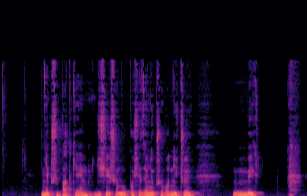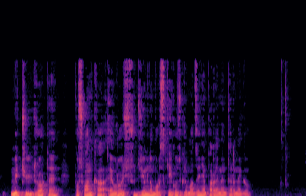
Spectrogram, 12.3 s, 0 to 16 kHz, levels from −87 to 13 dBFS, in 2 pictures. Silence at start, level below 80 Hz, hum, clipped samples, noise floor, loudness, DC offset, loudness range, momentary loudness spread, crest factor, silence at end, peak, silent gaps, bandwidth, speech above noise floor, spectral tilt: 0.8 s; -46 dBFS; none; under 0.1%; -72 dBFS; -23 LUFS; under 0.1%; 2 LU; 13 LU; 20 dB; 1.15 s; -4 dBFS; none; 11.5 kHz; 50 dB; -6.5 dB/octave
